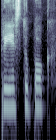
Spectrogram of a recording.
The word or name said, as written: priestupok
